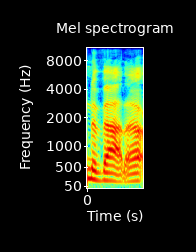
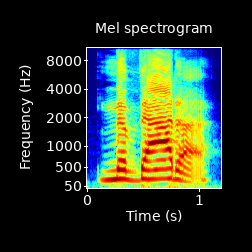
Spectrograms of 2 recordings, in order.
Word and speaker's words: Nevada: wrong and they're out this is how you say it Nevada not Nevada oh that made me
